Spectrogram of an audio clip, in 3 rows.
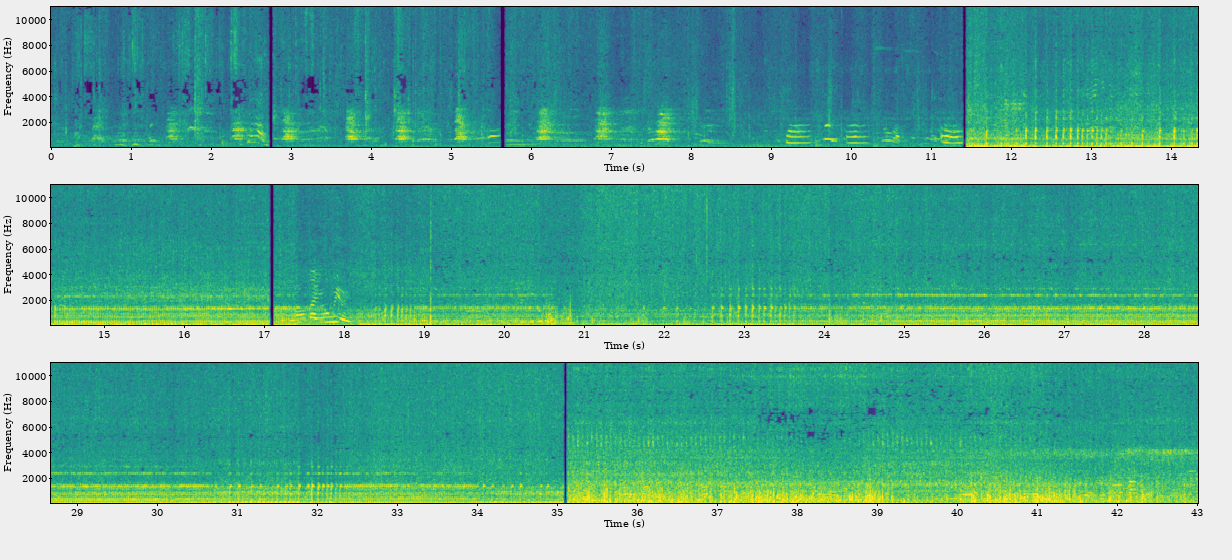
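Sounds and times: motorcycle engine running: 11.2s - 43.0s.

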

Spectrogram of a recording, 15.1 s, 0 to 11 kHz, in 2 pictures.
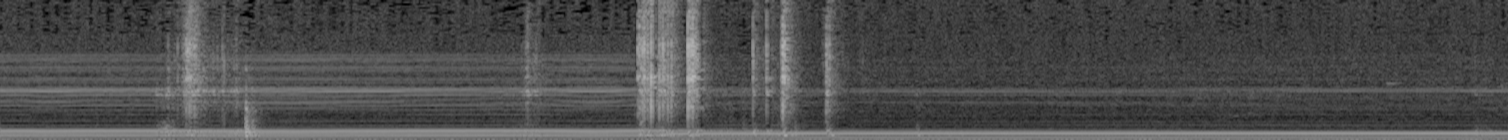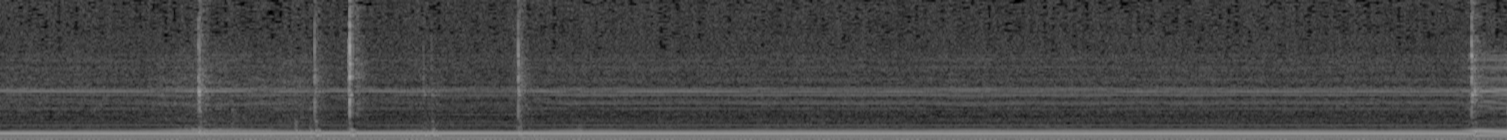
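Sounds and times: sharp electrical crackles: 0.0s - 4.3s
transformer humming: 0.0s - 5.2s, 8.1s - 12.9s.

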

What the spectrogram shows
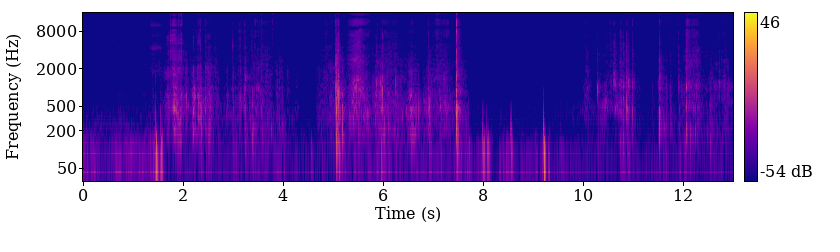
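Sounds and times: cardboard box rustling and scraping: 4.7s - 7.4s.

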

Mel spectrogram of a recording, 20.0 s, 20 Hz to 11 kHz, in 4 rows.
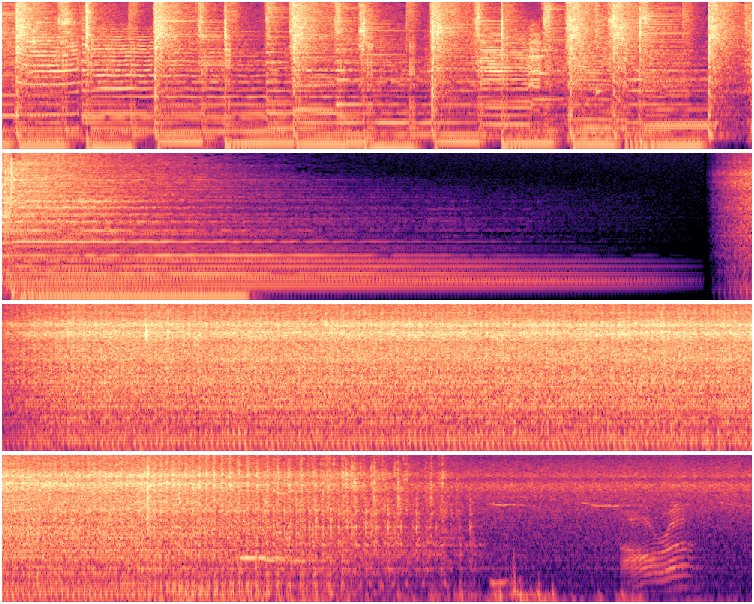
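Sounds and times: small engine running: 9.8s - 18.4s.

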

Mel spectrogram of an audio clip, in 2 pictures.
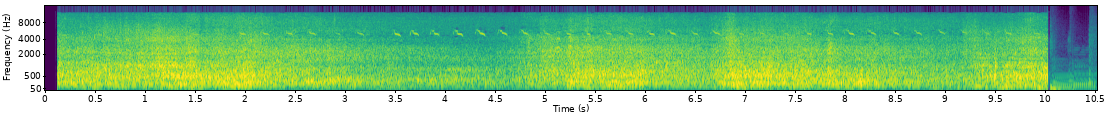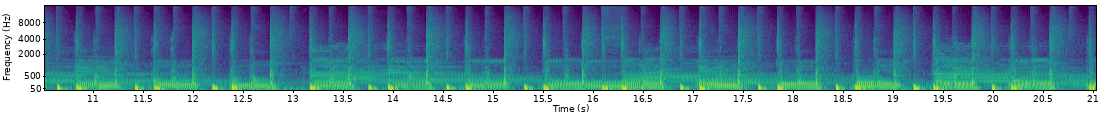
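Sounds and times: surf washing onto beach: 0.1s - 10.0s
faint high chirps: 1.6s - 9.5s.

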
